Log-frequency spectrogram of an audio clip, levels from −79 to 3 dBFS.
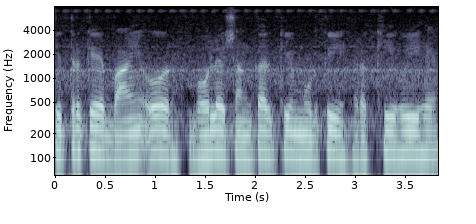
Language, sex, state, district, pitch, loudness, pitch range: Hindi, male, Jharkhand, Jamtara, 105 Hz, -16 LUFS, 95-110 Hz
